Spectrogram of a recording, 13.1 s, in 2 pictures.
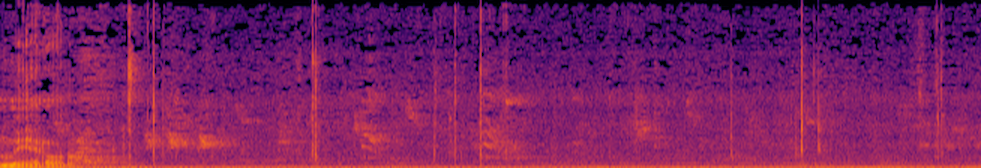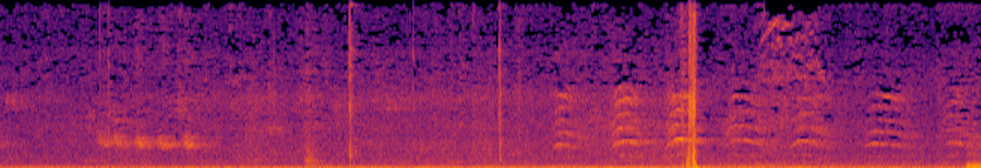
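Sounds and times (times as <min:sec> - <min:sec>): small birds chirping: 0:00.0 - 0:13.0
sharp clicks: 0:00.8 - 0:03.5, 0:04.8 - 0:06.4.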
